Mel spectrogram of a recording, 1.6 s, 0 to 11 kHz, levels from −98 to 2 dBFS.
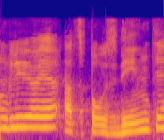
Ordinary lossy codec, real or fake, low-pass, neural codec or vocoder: AAC, 32 kbps; fake; 7.2 kHz; codec, 16 kHz, 4 kbps, FreqCodec, larger model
